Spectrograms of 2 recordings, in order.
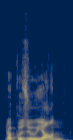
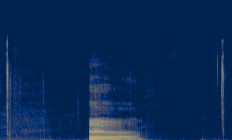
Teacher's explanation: So Rokuju yon would be accented on the yo, Rokuju yon.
